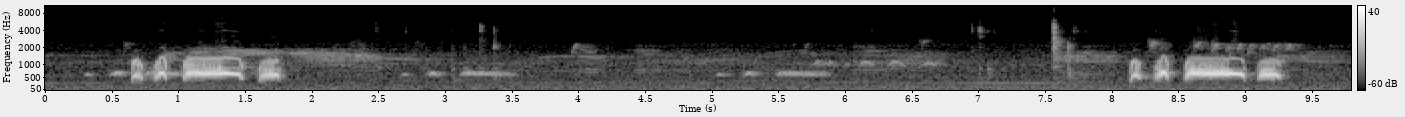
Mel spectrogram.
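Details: Spotted dove coo for bird keepers, styles 'gáy thúc gù' and 'gáy gọi': a stuttering burst of low hoots opens and closes the recording, with faint scattered notes and quiet gaps between.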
